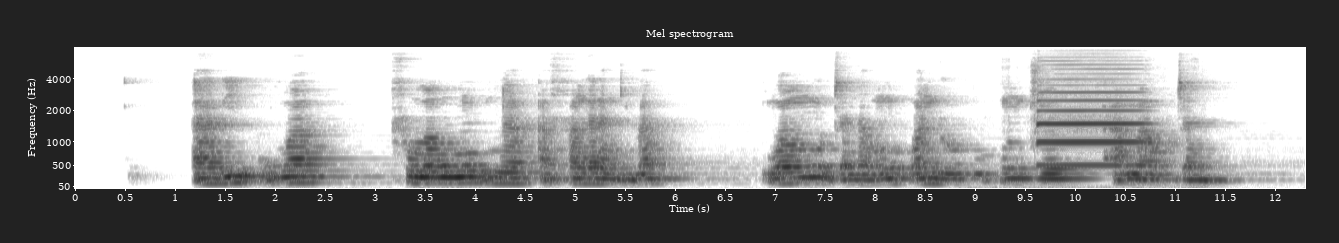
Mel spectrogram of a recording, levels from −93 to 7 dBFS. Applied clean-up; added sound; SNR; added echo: none; Wind instrument, woodwind instrument; 1 dB; reverberation time 0.8 s.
